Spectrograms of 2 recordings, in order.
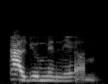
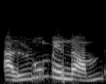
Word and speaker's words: aluminium: Now, take the word aluminium. That's how the English say it. Right? But aluminum is how the Americans say it.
